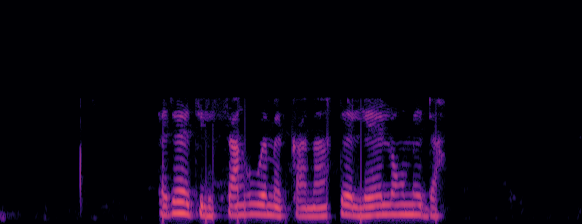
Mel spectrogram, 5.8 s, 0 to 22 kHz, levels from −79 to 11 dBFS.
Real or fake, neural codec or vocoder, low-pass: real; none; 3.6 kHz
